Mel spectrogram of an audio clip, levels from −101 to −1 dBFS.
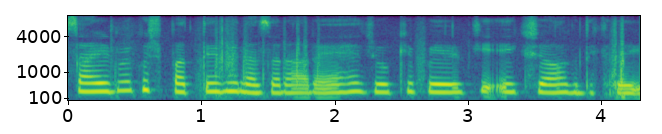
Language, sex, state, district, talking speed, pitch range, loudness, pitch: Hindi, female, Uttar Pradesh, Lalitpur, 235 wpm, 235-270 Hz, -15 LUFS, 250 Hz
